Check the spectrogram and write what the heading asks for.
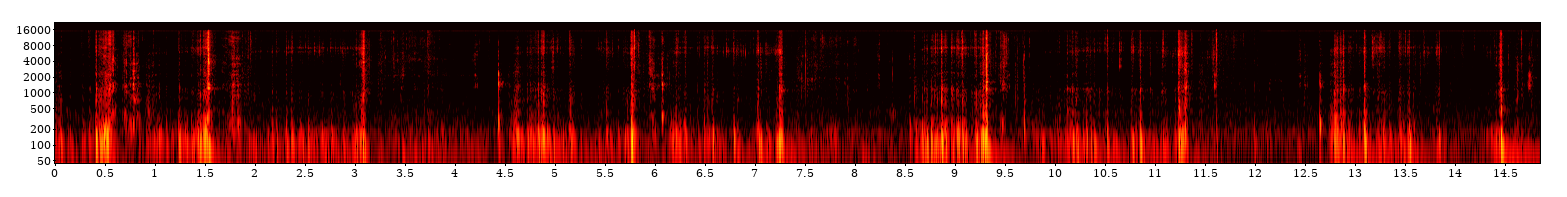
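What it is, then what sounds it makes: Dry bar soap being shaved. A pink, round, solid bar of dry soap is held in the hand and shaved into curls with a utility knife blade. The sound is a series of dry, short scraping cuts with a low, muffled body, plus brief bright clicks as the blade bites. It repeats in uneven bursts throughout.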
